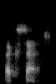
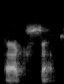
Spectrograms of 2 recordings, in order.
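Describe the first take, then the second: First: "accent" with the punch moved to CENT; ac-CENT, back-stressed; stress on second syllable. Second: "accent" with the punch on AC; AC-cent, front-stressed; stress on first syllable. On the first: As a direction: wrongly stress the end of "accent". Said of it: "not accent". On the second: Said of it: "we have a stress accent". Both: Shown as a demonstration.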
